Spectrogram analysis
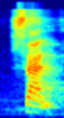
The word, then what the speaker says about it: sale: Sale. Sale is dirty. Same rule. Never pronounce the e at the end.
